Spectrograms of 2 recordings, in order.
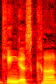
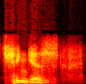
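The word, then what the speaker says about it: Chinggis: Americans would pronounce it is actually a French Corruption of the original pronunciation of the word and the way that Mongolians pronounce it is chingis and they spell it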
